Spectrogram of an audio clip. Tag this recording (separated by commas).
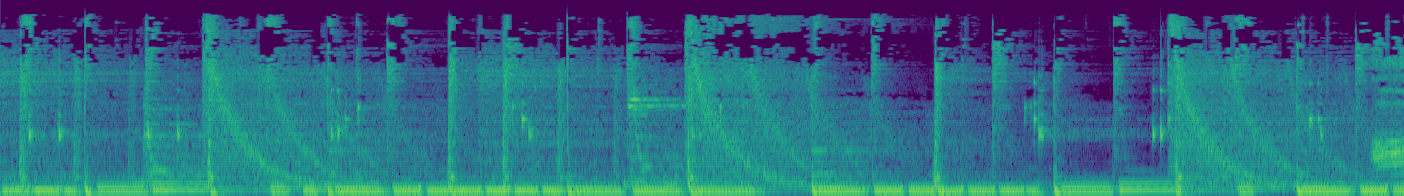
Music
